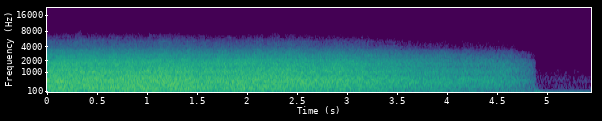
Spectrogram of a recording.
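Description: A subway train roars through a station with a loud, steady rushing rumble that gradually eases before cutting off abruptly. No voices.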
